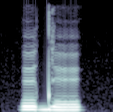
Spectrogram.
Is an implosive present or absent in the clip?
absent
